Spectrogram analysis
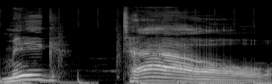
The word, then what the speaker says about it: MGTOW: as you can see today's episode is called mig tao all i did was change the way that it's spelled but yeah it's big tile so i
